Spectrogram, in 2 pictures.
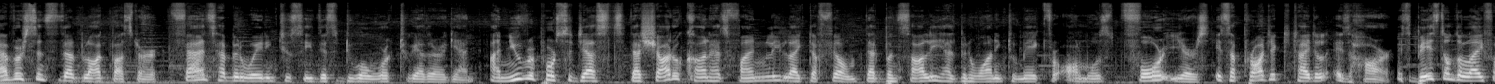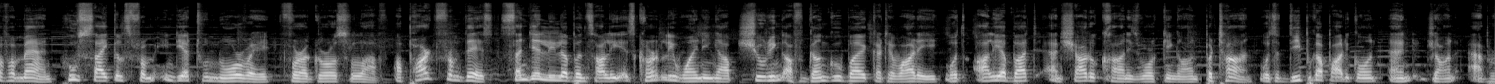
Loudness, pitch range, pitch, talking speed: -15 LUFS, 135-170 Hz, 150 Hz, 185 wpm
